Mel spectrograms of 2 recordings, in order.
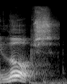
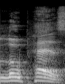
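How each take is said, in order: First: The name is said with Portuguese pronunciation. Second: The name is said with Spanish pronunciation.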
